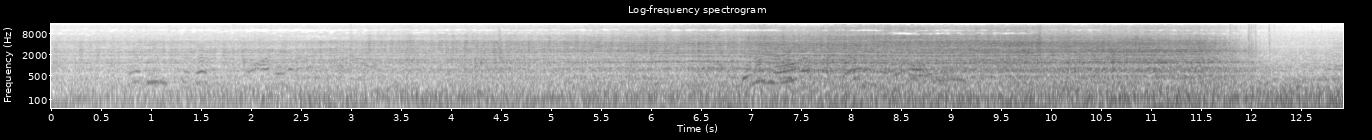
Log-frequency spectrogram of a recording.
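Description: Handheld fountain firework spraying sparks with a steady hiss that builds louder through the middle and cuts off sharply just before the end, over faint voices.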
